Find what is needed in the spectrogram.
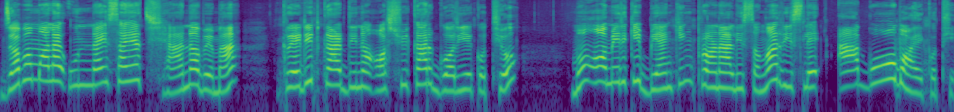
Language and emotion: Nepali, angry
